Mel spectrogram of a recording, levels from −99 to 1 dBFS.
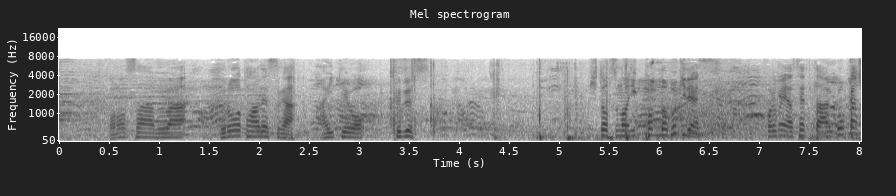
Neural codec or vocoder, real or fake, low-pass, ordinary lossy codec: none; real; 7.2 kHz; none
